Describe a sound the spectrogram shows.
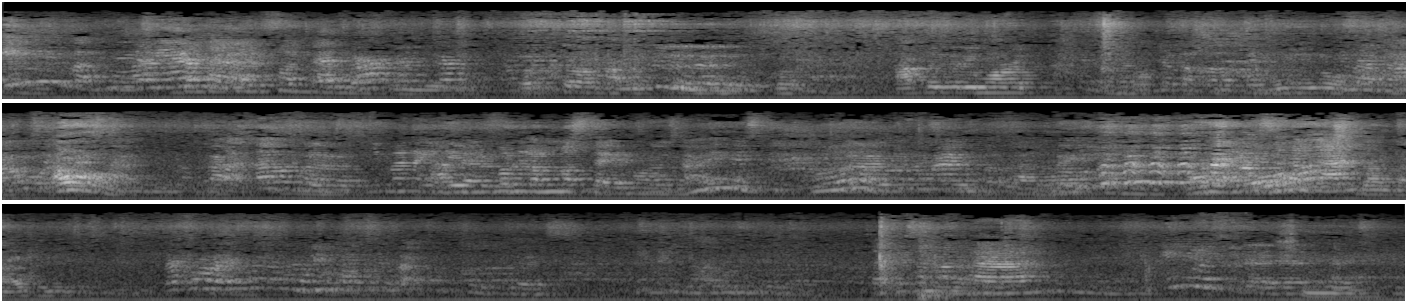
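Several women talk and chat nearby.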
